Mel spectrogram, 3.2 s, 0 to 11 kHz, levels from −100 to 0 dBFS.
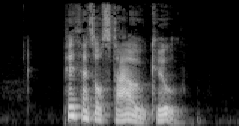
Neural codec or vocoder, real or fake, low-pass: none; real; 9.9 kHz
